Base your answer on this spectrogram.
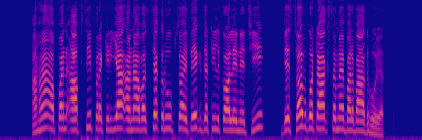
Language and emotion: Maithili, angry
